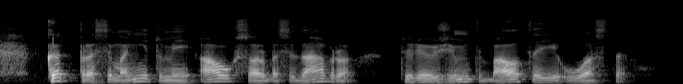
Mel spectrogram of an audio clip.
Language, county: Lithuanian, Telšiai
